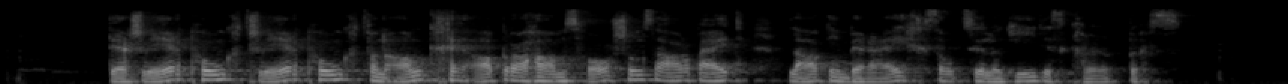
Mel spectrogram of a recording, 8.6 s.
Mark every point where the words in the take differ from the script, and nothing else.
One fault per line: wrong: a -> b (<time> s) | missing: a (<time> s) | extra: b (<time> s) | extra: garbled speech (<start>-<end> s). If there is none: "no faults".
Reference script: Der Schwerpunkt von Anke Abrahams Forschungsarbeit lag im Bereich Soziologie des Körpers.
extra: Schwerpunkt (1.6 s)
